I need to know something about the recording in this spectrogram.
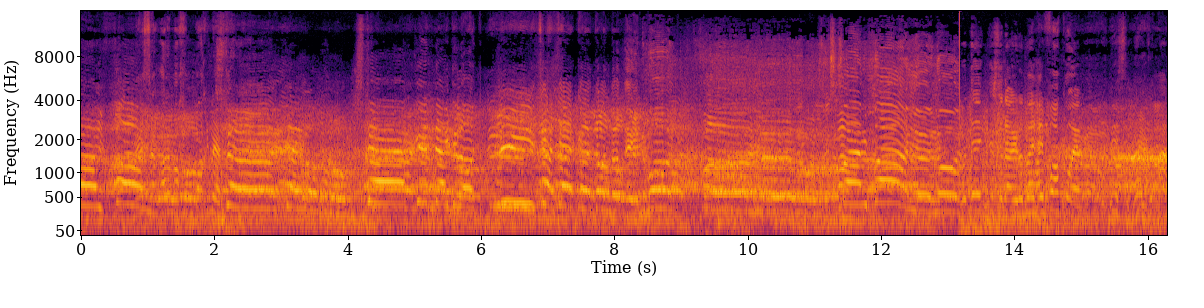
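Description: Crowd of football supporters in a stadium stand singing and chanting together, many voices at once, loud and continuous.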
